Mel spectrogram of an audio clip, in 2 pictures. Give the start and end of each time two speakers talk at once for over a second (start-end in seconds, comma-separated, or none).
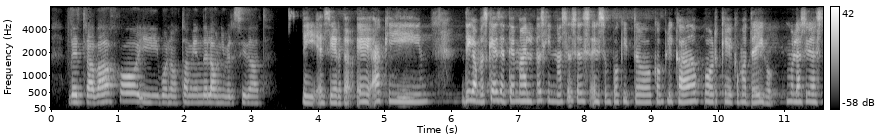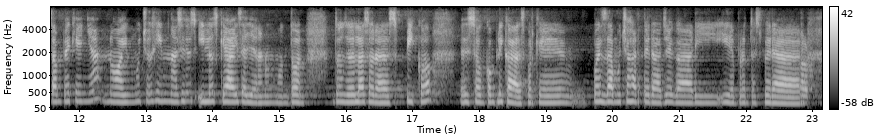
none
